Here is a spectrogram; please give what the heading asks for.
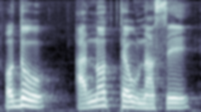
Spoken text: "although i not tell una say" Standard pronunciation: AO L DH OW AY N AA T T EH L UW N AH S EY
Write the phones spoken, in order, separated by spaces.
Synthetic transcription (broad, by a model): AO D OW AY N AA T T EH W UW N AH S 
